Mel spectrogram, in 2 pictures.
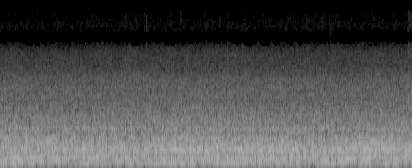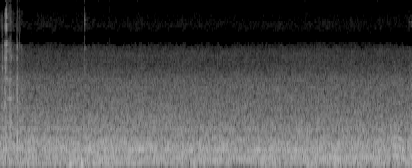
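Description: Steady hum of a running fan, even in level throughout, with a single light click about five seconds in.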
